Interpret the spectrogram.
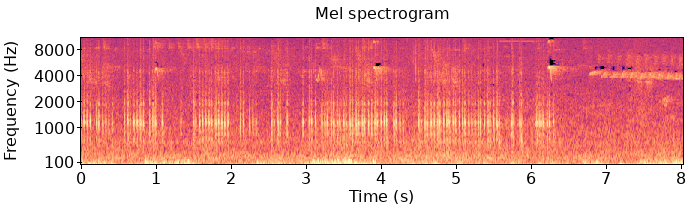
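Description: Songbird calls: a few short, high, downslurred chip notes scattered through, and a buzzy high trill near the end, over a steady buzzing hum and a low rumble.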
